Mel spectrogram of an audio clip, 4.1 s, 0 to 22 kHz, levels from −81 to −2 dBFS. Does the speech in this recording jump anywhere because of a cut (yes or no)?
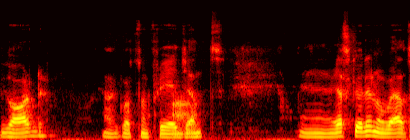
no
